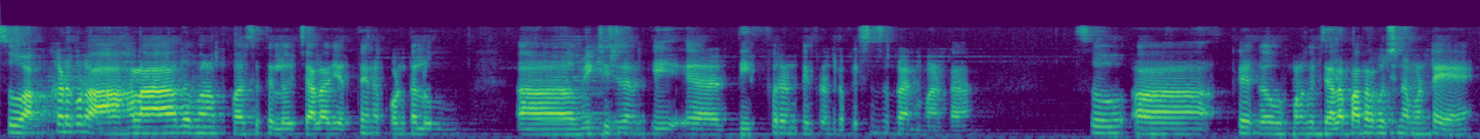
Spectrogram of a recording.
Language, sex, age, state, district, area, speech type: Telugu, male, 18-30, Andhra Pradesh, Sri Balaji, rural, spontaneous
